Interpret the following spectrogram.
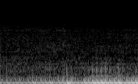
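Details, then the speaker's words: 2015 VW Mk7 GTI (EA888) after installing a coil grounding kit: low, steady, even idle with no misses or ticks; seems slightly more consistent, owner hoped it might reduce occasional knock. "It's hard to tell, but it sounds like it's a little bit more consistent."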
